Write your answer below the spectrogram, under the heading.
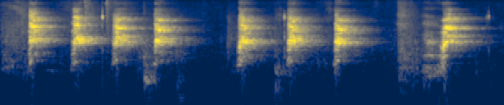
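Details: Havanese puppies excited at play indoors: sharp, high, yappy barks, around nine in under seven seconds, coming in uneven bursts with short quiet gaps between.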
